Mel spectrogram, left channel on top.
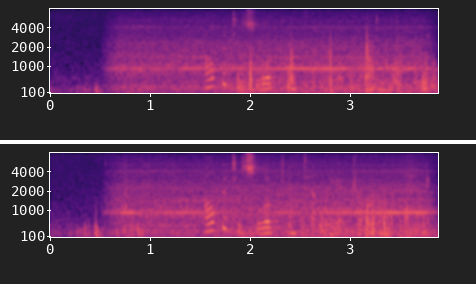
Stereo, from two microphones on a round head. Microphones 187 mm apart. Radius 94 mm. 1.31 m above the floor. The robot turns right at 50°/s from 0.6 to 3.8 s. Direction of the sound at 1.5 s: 15° right (ahead or behind).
